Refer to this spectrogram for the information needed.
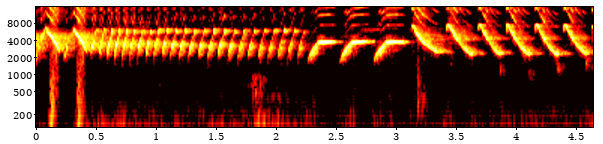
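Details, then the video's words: Local canary (kenari lokal) singing, played to get other birds singing: a long fast buzzy trill, then short rising whistles and a series of quick falling sweeps. "KENARI LOKAL GACOR TOTAL, SEMUA IKUTAN BUNYI..PANCINGAN AMPUH BIKIN CEPAT GACOR"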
